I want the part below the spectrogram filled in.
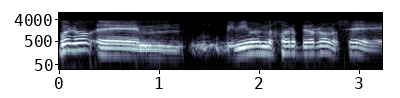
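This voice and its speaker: A man with a fairly high pitch speaks with lively intonation in a plain, everyday voice. The sound is dry and close, with no echo. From Spain, Madrid. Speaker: nature sound recordist and author. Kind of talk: radio interview.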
